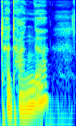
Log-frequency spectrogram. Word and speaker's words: Tatanga: But the villain of Super Mario Land is, I think, Tatanga.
